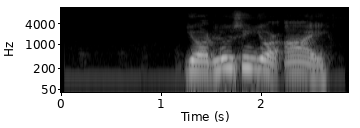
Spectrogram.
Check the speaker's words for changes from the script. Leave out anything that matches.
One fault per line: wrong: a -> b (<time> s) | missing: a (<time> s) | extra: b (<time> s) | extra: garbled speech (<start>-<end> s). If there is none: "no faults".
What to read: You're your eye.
extra: losing (1.5 s)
